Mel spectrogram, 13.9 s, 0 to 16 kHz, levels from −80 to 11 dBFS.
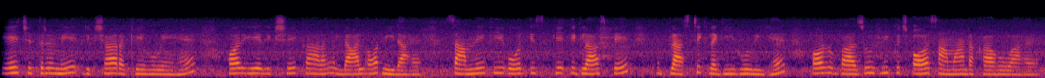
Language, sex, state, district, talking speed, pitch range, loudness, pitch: Hindi, female, Bihar, Bhagalpur, 150 wpm, 205-240 Hz, -20 LUFS, 225 Hz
